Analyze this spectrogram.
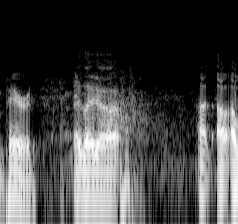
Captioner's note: audience chuckling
